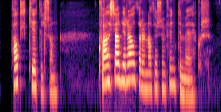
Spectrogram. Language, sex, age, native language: Icelandic, female, 30-39, Icelandic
